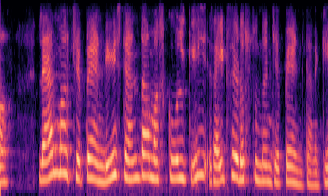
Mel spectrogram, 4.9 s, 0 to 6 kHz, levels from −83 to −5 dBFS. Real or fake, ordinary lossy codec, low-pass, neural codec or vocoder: fake; Opus, 16 kbps; 5.4 kHz; vocoder, 22.05 kHz, 80 mel bands, HiFi-GAN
